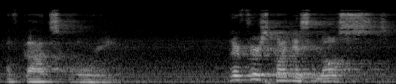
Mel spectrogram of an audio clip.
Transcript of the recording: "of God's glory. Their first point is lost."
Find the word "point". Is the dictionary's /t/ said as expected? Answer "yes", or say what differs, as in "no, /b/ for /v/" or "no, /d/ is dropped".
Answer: no, /t/ is dropped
